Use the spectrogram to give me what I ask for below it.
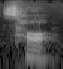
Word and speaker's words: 설사: It needs some practice, like 설사. And you know what? I think it's the first time you're hearing me say the word 설사 on this channel.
